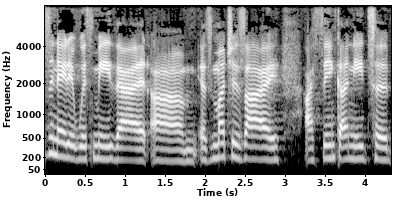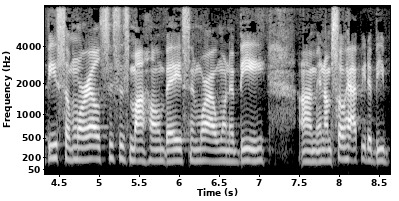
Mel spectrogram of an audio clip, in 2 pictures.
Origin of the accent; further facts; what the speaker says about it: San Francisco, California, United States; I'm definitely a Bay kid. I was born at the Presidio when there was a hospital there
